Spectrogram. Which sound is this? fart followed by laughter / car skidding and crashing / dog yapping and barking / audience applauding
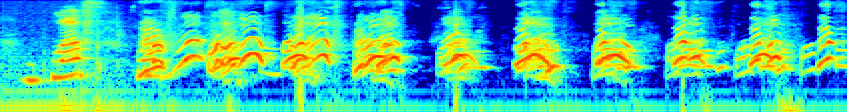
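dog yapping and barking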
